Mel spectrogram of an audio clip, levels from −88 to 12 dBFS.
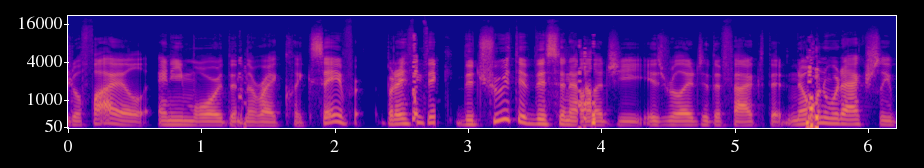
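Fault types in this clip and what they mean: Frames out of order: at 1.25, 2.58, 3.81 and 5.53 s, two adjacent blocks of speech, 26 to 78 ms each, play swapped, giving a short garbled flutter. The block lengths fit whole 26.1 ms codec frames, and no time is lost.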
